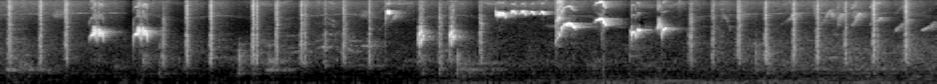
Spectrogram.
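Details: Lesser green leafbird with a steady series of dry ticks broken by short whistled notes, then a burst of bright chirps and rising slurs midway.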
